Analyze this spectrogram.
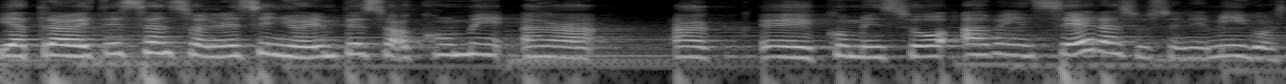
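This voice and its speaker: With music in the background, a woman with a high pitch speaks at a moderate pace with fairly even intonation. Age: 40s. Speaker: preacher. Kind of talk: sermon. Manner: halting.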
